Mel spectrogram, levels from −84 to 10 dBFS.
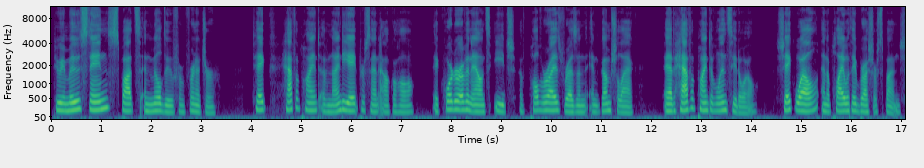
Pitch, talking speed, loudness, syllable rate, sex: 170 Hz, 160 wpm, -23 LUFS, 4.8 syllables/s, female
